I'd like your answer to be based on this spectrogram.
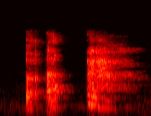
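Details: Adult woman drinking soda in a burping contest: three loud, throaty burps in quick succession, the last long and drawn out, bringing up air swallowed with the fizzy soda.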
